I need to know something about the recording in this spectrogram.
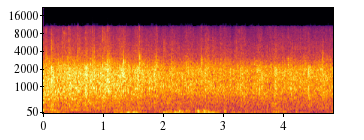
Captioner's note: applause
